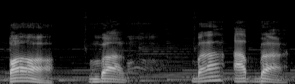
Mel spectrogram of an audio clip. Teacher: bunyi plosive bilabial atau bilabial ya, pertemuan dua bibir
